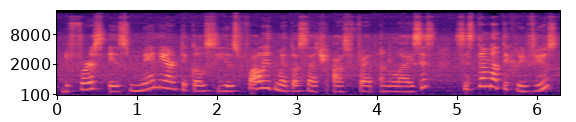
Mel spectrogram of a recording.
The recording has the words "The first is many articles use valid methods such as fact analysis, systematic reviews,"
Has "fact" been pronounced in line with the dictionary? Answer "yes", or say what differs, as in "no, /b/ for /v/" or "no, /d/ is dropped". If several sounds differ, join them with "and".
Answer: no, /k/ is dropped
